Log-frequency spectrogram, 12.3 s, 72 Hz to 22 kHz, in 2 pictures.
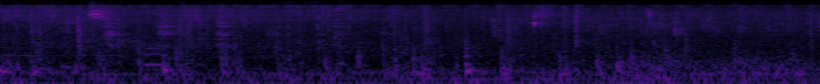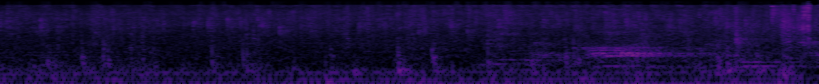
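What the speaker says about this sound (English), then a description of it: "Rain. It's cold." Steady rain falls in the Fatal Frame 2 Remake video game, a constant hiss of drops on surfaces with faint distant thunder underneath, continuous throughout with a few soft tonal game sounds near the end.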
